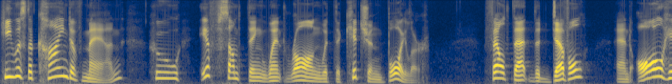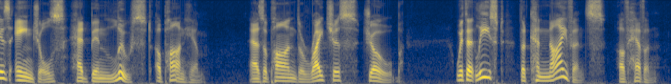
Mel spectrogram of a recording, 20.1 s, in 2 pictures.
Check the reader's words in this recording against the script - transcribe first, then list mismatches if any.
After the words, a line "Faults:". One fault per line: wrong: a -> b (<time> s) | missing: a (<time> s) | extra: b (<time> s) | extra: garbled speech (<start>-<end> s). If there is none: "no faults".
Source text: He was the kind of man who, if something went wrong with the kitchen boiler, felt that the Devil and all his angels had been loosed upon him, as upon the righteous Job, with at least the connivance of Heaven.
He was the kind of man who, if something went wrong with the kitchen boiler, felt that the Devil and all his angels had been loosed upon him, as upon the righteous Job, with at least the connivance of Heaven.
Faults:
no faults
